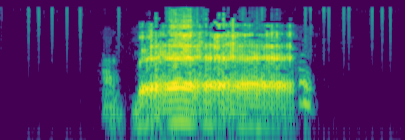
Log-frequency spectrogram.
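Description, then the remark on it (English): A person gives one loud imitation of a sheep's bleat, a wavering nasal "baa" lasting about a second, with a few faint clicks before and after. “Did you just go bah like a sheep?”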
